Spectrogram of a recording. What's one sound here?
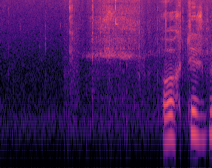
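A fishing reel whirs briefly.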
